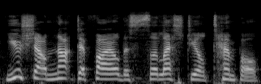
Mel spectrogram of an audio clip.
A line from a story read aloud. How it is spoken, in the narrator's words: The usually calm and friendly voice of the computer spat venom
